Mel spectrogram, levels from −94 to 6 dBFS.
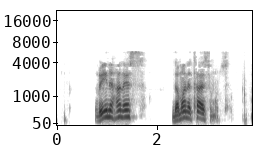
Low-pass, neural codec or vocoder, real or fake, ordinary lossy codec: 7.2 kHz; codec, 16 kHz, 4 kbps, X-Codec, HuBERT features, trained on LibriSpeech; fake; MP3, 24 kbps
